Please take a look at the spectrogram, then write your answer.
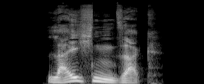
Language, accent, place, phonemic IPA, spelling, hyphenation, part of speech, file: German, Germany, Berlin, /ˈlaɪ̯çənˌzak/, Leichensack, Lei‧chen‧sack, noun, De-Leichensack.ogg
- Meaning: body bag (bag designed to contain a human corpse)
